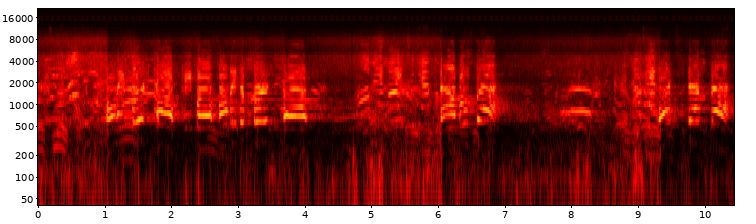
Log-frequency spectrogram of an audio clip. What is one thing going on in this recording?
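Young girls sing and chant loudly together.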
